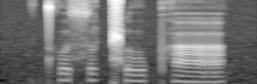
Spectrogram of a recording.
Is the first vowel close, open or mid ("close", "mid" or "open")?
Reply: close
